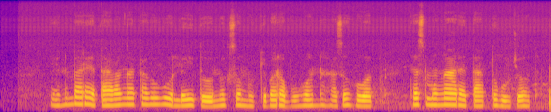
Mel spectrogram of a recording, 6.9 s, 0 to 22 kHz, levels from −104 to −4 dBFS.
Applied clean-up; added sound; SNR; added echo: none; none; none; none.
